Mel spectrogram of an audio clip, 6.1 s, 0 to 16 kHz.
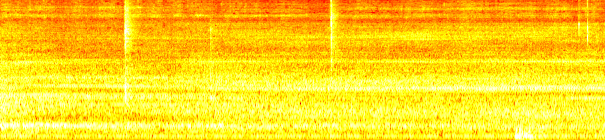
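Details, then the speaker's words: LG 6000 BTU window air conditioner with a GMCC rotary compressor, starting up on low fan: steady low hum with a soft refrigerant hiss and no knocks or rattles. Normal running and cooling; ice on the lines is normal. "hear the um refrigerant um hissing a little bit here the going through a little bit oh yeah that's coming down nice and cold"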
